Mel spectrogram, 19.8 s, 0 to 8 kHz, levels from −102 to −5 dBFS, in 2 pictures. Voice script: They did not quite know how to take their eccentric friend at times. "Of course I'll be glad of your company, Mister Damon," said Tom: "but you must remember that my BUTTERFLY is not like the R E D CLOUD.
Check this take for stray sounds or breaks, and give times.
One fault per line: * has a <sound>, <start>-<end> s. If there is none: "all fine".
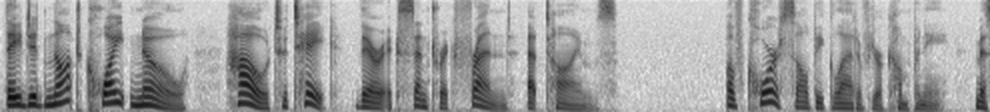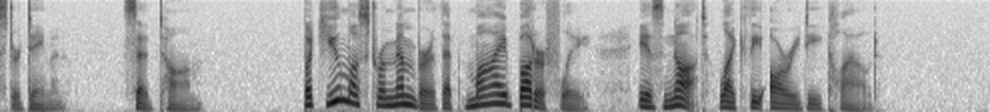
all fine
